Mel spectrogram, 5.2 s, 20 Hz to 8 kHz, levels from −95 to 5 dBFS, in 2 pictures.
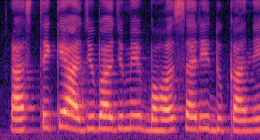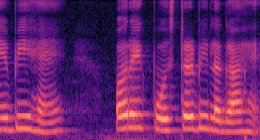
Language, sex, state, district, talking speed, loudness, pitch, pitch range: Hindi, female, Bihar, Vaishali, 170 wpm, -18 LUFS, 250 Hz, 230-270 Hz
